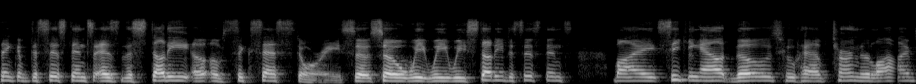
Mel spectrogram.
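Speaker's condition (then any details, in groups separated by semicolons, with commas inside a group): No condition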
